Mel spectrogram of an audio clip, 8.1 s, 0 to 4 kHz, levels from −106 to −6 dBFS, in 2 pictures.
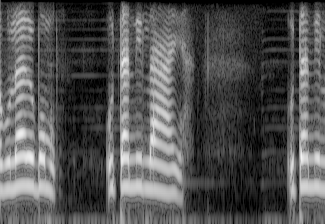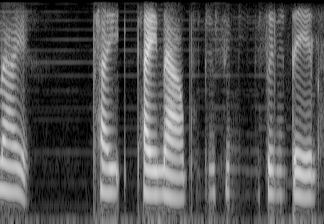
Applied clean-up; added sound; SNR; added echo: neural separator model SepFormer WHAM!.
